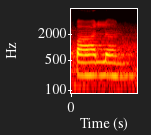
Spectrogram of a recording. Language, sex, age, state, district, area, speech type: Maithili, female, 18-30, Bihar, Saharsa, rural, read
